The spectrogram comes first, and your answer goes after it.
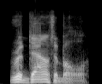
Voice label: "redoubtable", British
